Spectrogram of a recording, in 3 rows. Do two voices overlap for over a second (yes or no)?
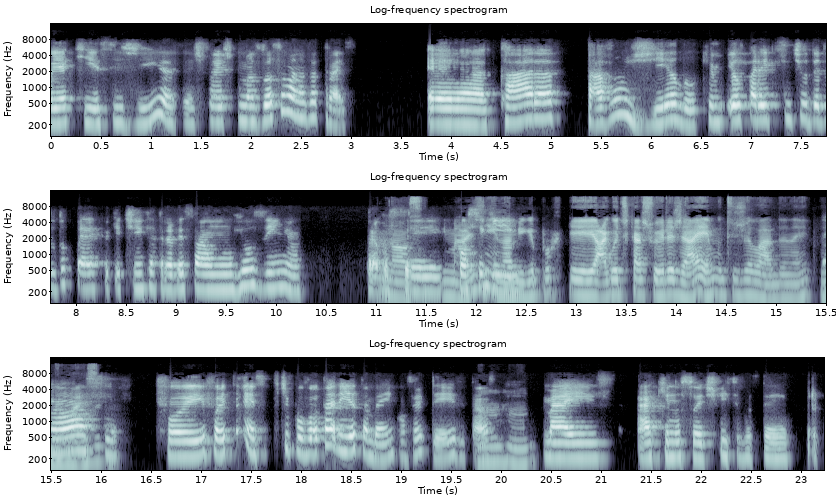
yes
